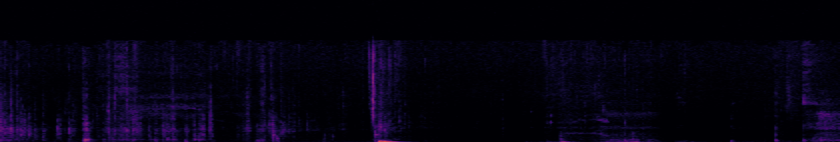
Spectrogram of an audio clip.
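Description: Faint gym handling noise: a few light clicks and knocks and one dull thump about two seconds in, as weight plates and equipment are handled between sets.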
